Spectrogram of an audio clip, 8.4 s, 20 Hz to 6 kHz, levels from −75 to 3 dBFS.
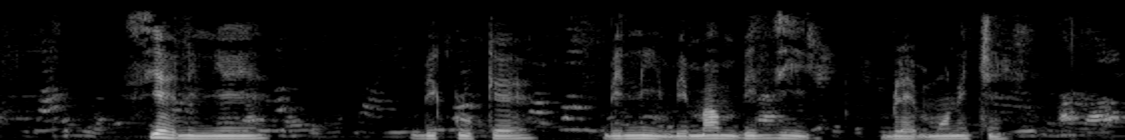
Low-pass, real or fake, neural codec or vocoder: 5.4 kHz; real; none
